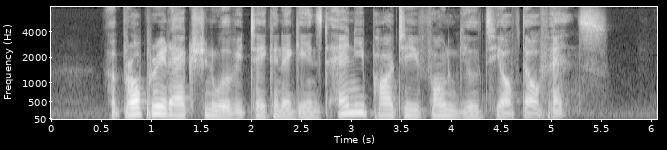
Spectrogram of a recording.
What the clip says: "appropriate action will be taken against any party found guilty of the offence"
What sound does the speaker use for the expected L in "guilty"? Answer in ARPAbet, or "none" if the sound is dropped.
L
